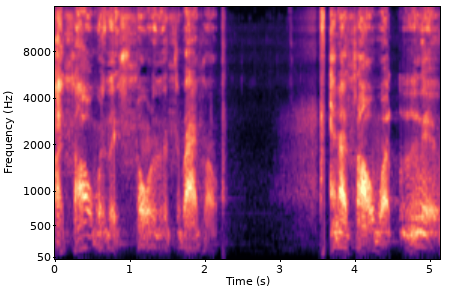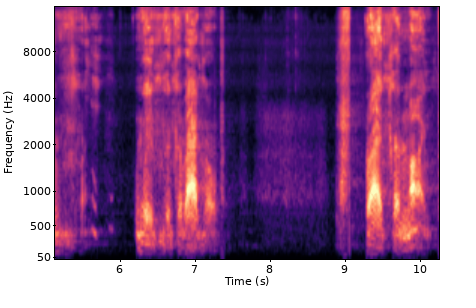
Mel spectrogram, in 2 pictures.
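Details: Adult woman, former smoker, larynx removed for laryngeal cancer, with neck stoma. Alaryngeal speech after total laryngectomy.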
